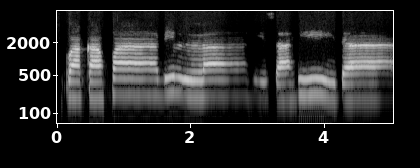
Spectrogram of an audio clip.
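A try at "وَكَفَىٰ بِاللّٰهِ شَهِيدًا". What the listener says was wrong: Shinnya gede. Ulang lagi. Wa kafa wa kafa wa kafa billahi syahida.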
